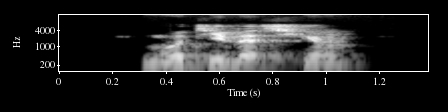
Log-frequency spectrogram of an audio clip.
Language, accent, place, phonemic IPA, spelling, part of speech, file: French, France, Lyon, /mo.ti.va.sjɔ̃/, motivation, noun, LL-Q150 (fra)-motivation.wav
- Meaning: motivation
